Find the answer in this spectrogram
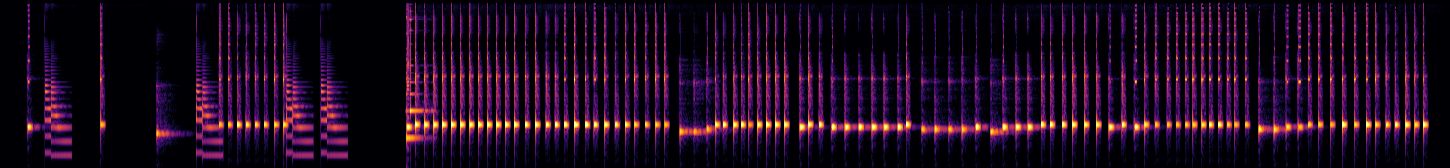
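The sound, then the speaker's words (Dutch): Electronic beeps come from an obstacle-detection navigation device. A few sparse chirps and short stepped tone groups are followed by a long, fast run of high, clipped beeps. The beeps hold a mostly steady pitch with brief dips lower and vary slightly in loudness. “Ik laat jullie eerst een stukje horen van de geluidjes die het toestel voortbrengt.”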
